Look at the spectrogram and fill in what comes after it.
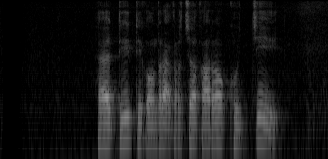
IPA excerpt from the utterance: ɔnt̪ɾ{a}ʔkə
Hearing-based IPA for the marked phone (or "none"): a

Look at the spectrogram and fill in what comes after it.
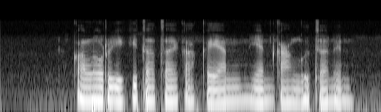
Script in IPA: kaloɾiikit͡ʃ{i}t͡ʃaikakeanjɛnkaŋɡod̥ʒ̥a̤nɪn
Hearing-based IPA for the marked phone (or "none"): a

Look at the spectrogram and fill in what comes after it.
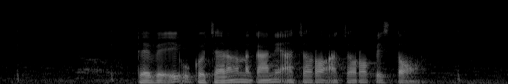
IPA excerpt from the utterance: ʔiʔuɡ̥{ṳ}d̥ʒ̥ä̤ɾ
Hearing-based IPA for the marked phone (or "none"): ɔ̤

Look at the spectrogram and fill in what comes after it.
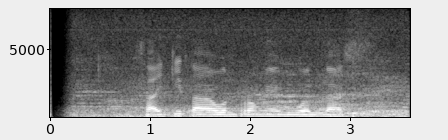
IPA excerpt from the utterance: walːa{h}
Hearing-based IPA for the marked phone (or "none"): s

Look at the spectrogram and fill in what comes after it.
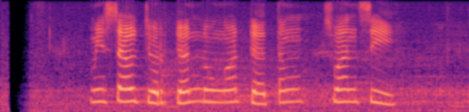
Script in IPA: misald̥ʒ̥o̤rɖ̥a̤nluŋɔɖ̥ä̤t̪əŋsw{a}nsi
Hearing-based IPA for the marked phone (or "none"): a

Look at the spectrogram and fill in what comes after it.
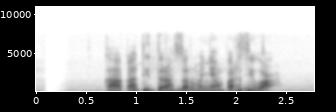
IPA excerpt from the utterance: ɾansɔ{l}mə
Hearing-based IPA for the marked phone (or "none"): r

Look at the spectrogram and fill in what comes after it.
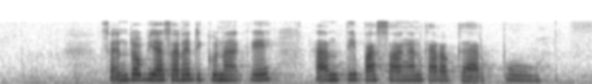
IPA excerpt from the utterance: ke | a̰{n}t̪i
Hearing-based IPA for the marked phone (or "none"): n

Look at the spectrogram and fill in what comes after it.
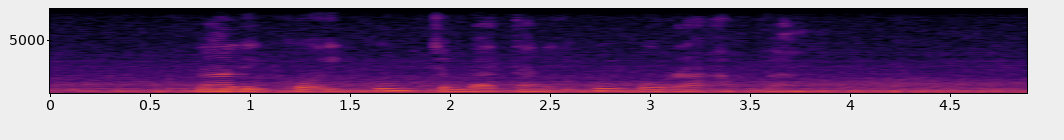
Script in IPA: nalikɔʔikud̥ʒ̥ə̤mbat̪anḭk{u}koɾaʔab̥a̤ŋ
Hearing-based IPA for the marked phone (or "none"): u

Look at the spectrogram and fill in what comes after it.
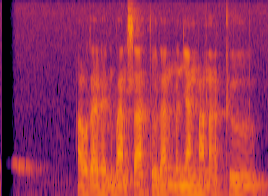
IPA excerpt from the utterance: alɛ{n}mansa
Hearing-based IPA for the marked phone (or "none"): n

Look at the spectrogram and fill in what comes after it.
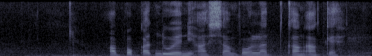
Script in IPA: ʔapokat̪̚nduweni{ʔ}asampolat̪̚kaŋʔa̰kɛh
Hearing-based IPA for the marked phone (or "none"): ʔ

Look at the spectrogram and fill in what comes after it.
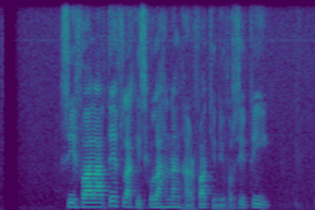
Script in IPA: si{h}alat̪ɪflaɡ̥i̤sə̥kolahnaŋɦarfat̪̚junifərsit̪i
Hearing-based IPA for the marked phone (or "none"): f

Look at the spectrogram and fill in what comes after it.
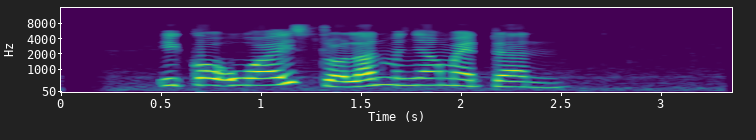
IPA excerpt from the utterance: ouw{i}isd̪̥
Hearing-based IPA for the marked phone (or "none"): a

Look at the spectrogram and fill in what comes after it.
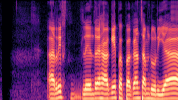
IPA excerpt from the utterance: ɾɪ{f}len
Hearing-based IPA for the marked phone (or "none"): f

